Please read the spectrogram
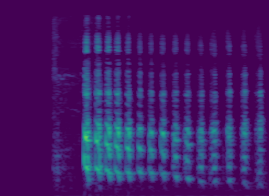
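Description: Cartoon-style sound effect on an animated intro card: a quick, fading rattle of about ten pulses a second, starting sharply just over half a second in and dying away over about a second and a half.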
